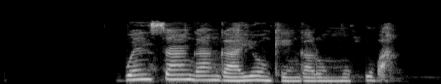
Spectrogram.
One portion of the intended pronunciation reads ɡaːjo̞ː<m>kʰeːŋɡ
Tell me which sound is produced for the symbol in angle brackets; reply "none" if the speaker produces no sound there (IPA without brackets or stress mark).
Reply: ŋ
